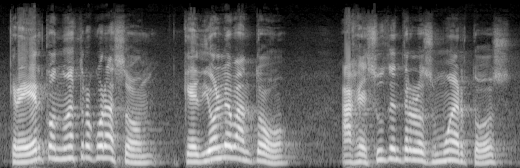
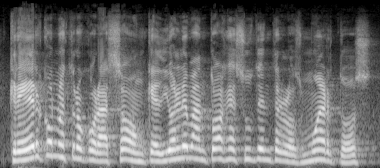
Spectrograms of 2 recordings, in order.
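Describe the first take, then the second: First: The sentence is spoken at a slower pace. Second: The sentence is spoken at a normal pace.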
